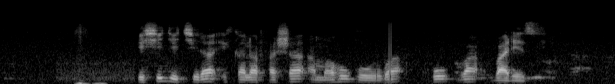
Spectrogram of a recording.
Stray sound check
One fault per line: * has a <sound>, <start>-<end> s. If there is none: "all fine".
* has a whoosh, 0.7-1.1 s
